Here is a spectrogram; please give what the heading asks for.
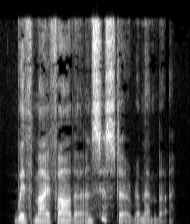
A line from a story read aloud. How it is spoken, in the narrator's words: said Prince Andrei gently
